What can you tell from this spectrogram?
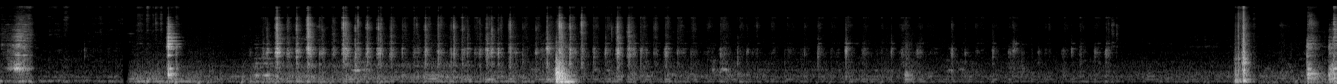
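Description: Handling noise from a stainless steel faucet and its fittings: sharp clicks and knocks of metal parts, with a run of fast rattling ticks early on and a loud knock about halfway through. Two more sharp clicks come near the end.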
